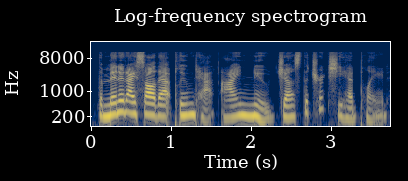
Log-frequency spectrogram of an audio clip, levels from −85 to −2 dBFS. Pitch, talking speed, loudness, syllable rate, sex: 215 Hz, 240 wpm, -19 LUFS, 5.2 syllables/s, female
